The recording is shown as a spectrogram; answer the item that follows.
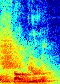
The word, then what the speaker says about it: Śarīra: So the body is called Śarīra.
